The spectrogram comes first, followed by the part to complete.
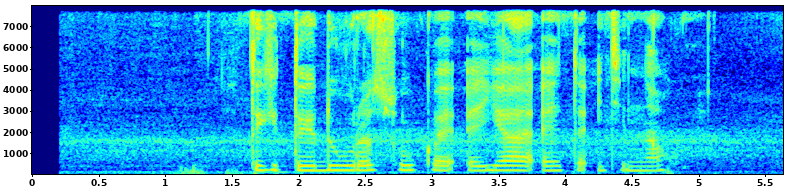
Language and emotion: Russian, neutral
